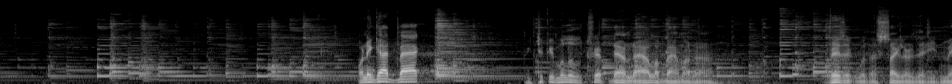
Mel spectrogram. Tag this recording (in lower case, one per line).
music
speech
